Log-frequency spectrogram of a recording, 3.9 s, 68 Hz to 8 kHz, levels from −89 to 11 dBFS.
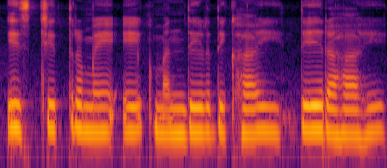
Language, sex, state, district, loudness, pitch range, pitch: Hindi, female, Madhya Pradesh, Bhopal, -16 LUFS, 185-200 Hz, 195 Hz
